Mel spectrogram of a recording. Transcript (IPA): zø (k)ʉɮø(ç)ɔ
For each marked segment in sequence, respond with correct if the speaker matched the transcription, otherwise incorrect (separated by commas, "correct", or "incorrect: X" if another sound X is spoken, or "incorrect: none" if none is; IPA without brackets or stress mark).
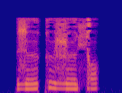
correct, correct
